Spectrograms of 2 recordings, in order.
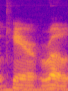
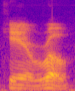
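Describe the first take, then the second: First: "care ro" split with an R ending "care"; R closing first syllable. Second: "care ro" split as "keh, roh", R only starting the second syllable; open first syllable. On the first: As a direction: say "care ro" slowly, R sounded in both syllables. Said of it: "Let's not go care ro". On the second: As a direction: divide "care ro" before the R, louder. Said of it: "Let's say ke". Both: Shown as a demonstration.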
